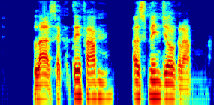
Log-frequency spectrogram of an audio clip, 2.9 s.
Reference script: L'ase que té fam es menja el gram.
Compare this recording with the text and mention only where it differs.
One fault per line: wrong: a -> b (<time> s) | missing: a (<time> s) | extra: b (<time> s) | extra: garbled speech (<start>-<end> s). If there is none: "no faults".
no faults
